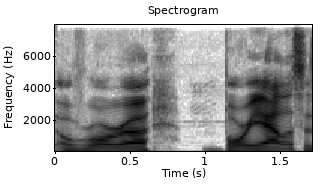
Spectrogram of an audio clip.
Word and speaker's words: aurora borealis: NOAA says that those in the northern parts of the country will have the best chance at seeing the aurora borealis.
